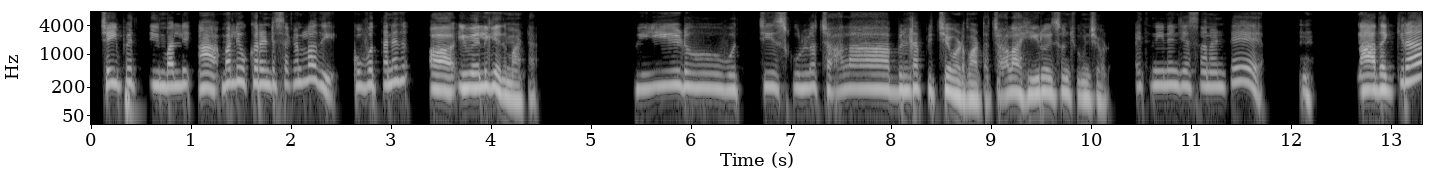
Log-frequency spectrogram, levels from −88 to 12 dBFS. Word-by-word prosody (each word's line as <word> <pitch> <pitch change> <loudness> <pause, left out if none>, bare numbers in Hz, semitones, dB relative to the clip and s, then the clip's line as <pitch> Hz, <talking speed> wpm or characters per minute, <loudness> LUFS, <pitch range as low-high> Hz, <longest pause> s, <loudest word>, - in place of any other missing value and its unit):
చెయ్యిపెట్టి 230 -1 +1
మళ్ళీ 215 +2 +1 0.2
ఆ! - - +6 0.2
మళ్ళీ 240 +2 +3
ఒక 245 - -3
2 225 -1 0
సెకన్లలో 245 +5 -2
అది 185 -8 0 0.3
కొవ్వొత్తనేది 230 +5 -1 0.3
ఆహ్, 175 -3 +6
ఇ - - +6
వెలిగేదనమాట. 165 - +3 1.1
వీడు 210 +3 0 0.4
వచ్చి 180 +4 -7
స్కూల్లో 195 0 -2
చాలా 175 +3 -4 0.4
బిల్టప్ 175 +1 0
ఇచ్చేవాడమాట. 130 -7 +2 0.2
చాలా 145 +4 0
హీరోయిజం 150 0 +1
చూపించేవాడు. 120 -4 -4 0.3
అయితే 210 - -12
నేనేం 220 0 -1
చేశానంటే 205 +3 -4 0.6
హ్మ్. - - -5 0.5
నా 180 - +8
దగ్గర 180 +10 +2
195 Hz, 120 wpm, -23 LUFS, 160-220 Hz, 1.1 s, నా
